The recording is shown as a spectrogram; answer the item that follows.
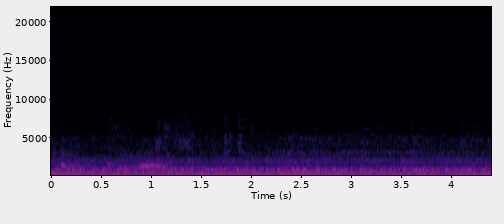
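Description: Steady low room noise with a faint constant hum; no distinct events.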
